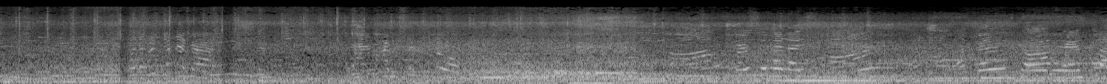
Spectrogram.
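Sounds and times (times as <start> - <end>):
people talking and exclaiming: 0.0 - 11.0
street noise: 0.0 - 11.0
vehicle rumble: 0.0 - 11.0.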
